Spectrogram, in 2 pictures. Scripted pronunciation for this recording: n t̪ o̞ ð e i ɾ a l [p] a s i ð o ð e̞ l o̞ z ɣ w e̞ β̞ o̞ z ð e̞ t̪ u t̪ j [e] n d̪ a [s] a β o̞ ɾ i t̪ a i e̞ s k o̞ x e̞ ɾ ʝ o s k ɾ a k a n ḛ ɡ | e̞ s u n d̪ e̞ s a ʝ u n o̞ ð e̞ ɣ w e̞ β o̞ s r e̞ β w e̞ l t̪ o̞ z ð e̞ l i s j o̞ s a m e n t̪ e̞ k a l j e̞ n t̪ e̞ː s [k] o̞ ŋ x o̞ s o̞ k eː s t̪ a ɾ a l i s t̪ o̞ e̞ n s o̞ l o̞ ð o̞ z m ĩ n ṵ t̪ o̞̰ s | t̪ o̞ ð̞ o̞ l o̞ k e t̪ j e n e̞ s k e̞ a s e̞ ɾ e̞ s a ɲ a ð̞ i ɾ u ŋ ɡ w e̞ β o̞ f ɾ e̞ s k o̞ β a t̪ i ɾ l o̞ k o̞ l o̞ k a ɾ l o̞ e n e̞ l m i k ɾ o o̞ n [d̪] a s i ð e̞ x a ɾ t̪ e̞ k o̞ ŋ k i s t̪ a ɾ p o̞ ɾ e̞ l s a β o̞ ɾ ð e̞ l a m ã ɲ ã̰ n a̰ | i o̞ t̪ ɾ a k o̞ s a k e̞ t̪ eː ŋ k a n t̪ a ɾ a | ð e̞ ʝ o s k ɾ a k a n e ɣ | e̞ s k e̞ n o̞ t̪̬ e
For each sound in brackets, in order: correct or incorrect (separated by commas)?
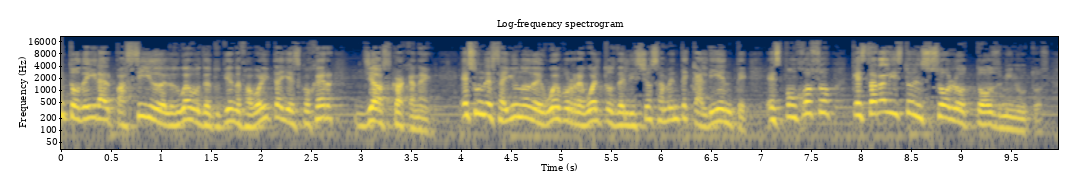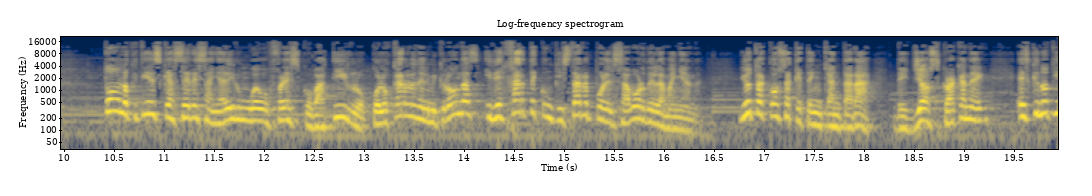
correct, correct, incorrect, incorrect, correct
